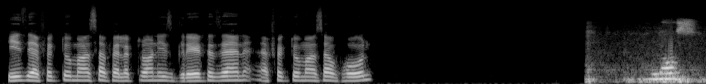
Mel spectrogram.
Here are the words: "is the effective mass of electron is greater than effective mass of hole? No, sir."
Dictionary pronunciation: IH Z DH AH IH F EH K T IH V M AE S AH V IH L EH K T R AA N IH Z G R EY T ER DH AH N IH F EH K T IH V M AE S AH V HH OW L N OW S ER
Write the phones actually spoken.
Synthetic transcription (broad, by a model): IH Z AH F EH K T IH M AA S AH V IH L EH K T R AA N IH Z G R EY T ER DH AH N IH F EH K T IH M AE S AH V HH OW L L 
